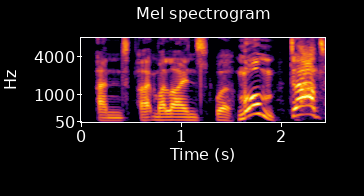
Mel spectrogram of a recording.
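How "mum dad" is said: put-on very high, failed northern English accent. Recalling their lines from a sketch show years ago, bad northern accent. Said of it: "I had to do a northern accent in it".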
